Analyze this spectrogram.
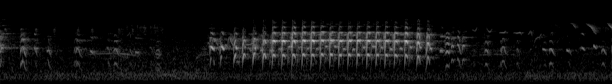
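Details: Little grebe call: a sharp, rapid whinnying trill of evenly spaced notes lasting about two seconds, preceded and followed by scattered short, high chips in a quiet setting.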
